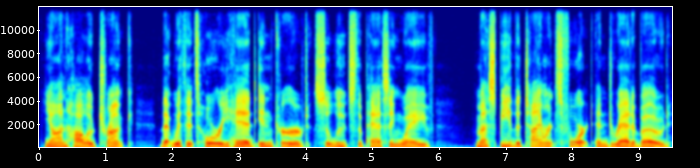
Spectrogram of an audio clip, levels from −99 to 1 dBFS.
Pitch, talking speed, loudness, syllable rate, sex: 205 Hz, 135 wpm, -17 LUFS, 3.6 syllables/s, female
